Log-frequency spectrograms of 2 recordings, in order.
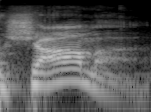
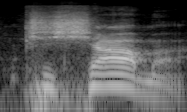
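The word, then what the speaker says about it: Kshama: You're talking to Dave from Seattle that can give you an update on the Shama campaign. And remember, the K is silent. Oh, Shama. Okay. I thought it was Kashama.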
